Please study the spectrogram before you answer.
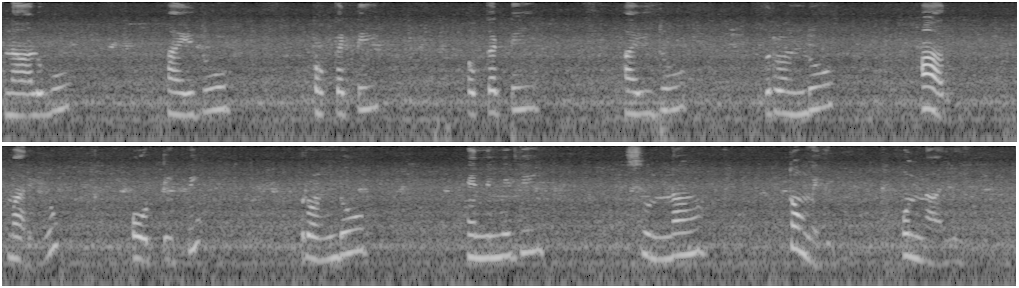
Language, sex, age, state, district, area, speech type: Telugu, female, 18-30, Andhra Pradesh, Krishna, rural, read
